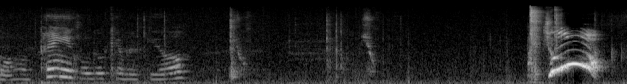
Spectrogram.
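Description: Plastic toy pieces click together.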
